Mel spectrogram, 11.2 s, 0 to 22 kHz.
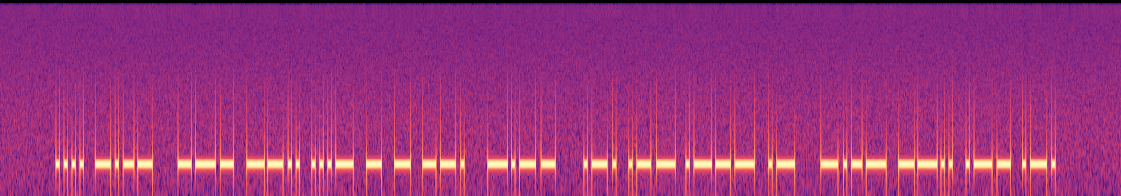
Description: Morse code, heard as a keyed tone, hand-sent with a bug key, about 30 wpm, 540 Hz. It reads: HY OZVTTG Y RWJA YZWR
